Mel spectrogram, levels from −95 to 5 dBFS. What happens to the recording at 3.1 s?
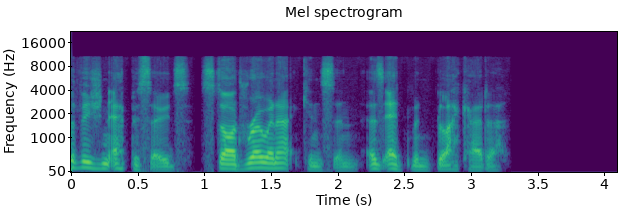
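At 3.1 s, as throughout, 4-bit ADPCM compression is heard. Coarse 4-bit prediction steps leave gritty hiss on loud speech. Nothing sounds above 10.6 kHz.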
